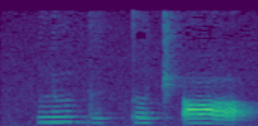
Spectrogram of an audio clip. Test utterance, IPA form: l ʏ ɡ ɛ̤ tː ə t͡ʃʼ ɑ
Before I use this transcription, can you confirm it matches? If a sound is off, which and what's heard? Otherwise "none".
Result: none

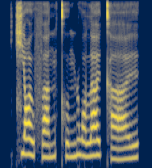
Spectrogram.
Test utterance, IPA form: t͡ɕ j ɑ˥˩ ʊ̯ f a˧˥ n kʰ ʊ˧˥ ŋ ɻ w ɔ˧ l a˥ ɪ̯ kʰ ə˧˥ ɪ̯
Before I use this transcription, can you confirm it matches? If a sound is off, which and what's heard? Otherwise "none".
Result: ə˧˥ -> a˧˥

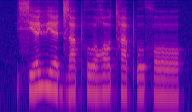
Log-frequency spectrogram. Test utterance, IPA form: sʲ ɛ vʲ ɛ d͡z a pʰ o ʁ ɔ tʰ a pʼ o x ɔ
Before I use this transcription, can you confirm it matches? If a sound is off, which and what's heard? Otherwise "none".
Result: none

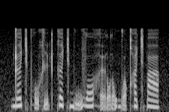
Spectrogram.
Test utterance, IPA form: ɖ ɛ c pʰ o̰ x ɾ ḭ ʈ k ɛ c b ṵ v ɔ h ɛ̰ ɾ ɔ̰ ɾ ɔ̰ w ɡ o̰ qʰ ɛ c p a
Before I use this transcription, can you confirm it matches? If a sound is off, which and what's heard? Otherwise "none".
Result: none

